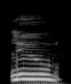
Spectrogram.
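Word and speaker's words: Lugh: And when I say Lou, I mean it's pronounced like this.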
